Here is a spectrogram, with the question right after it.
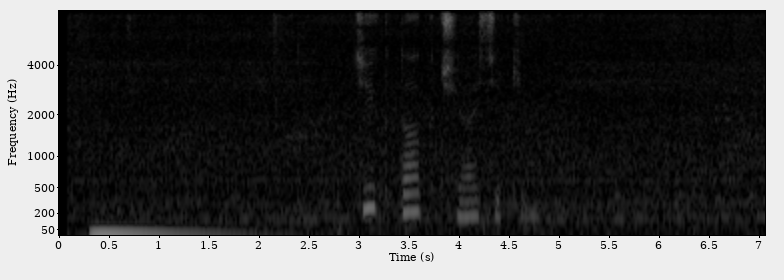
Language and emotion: Russian, sad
